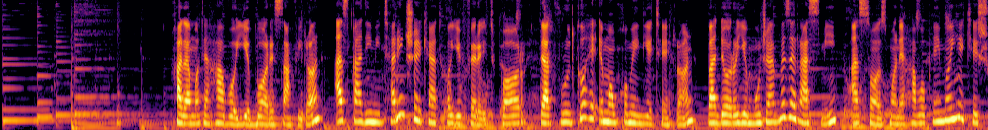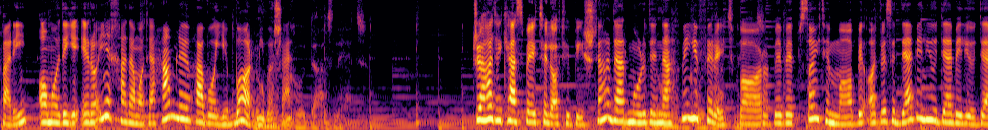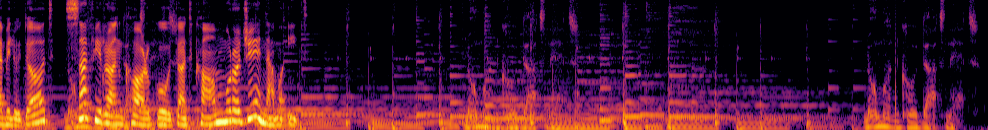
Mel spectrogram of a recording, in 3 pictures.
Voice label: ضبط صدای تبلیغاتی با آهنگ انتظار; سفیران

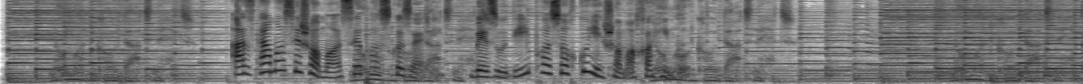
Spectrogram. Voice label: صدای گویا برای زمان انتظار با صدای گوینده خانم

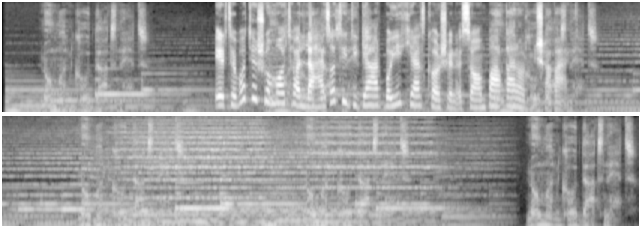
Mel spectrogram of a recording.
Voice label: صدای تلفن گویا برای زمان انتظار با صدای گوینده خانم

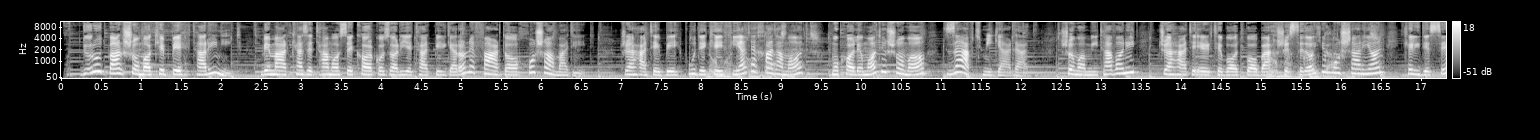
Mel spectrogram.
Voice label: نمونه فایل ضبط شده تلفن گویا برای منشی تلفنی

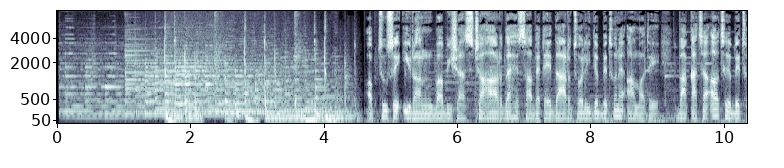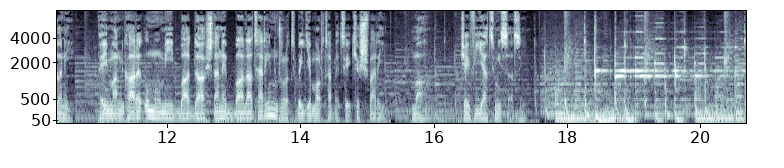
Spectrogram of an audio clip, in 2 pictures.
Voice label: نمونه صدای گوینده حرفه ای; آپتوس ایران

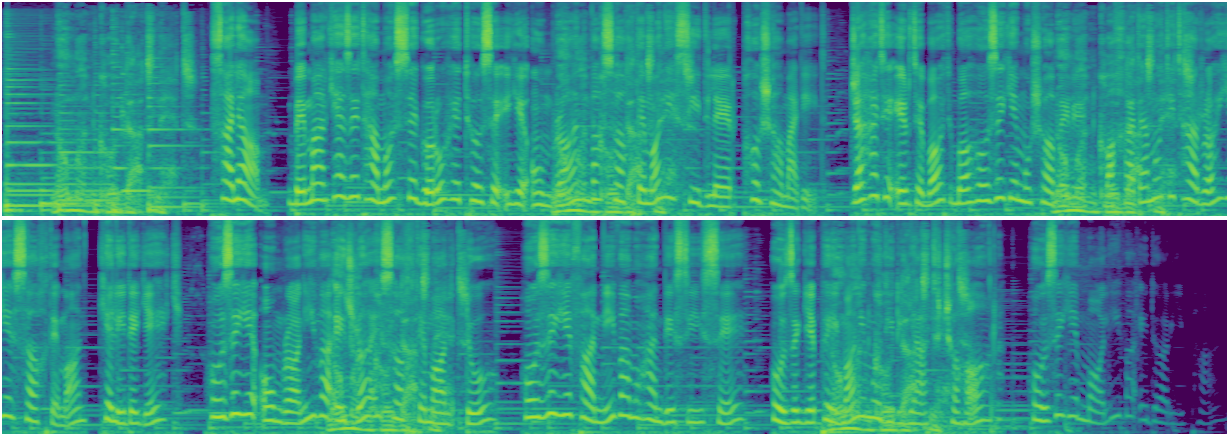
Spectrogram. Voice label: نمونه صدای گوینده حرفه ای اجرا شده در استودیو; نومان

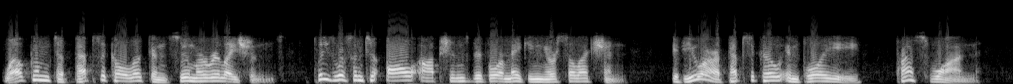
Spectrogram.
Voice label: نمونه متن ivr برای ساعات کاری; شرکت پپسی کولا

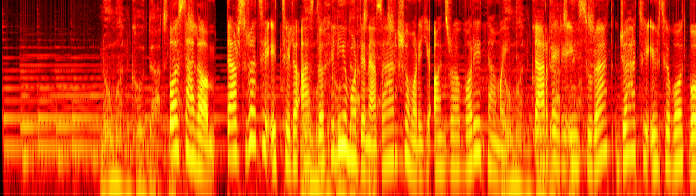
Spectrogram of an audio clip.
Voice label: ضبط صدای خوش آمدگویی منشی سانترال با گوینده خانم

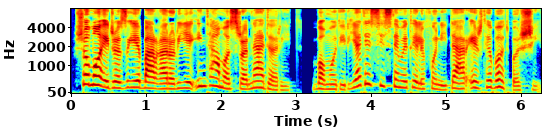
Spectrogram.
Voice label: نمونه پیام فارسی شده سیستم تلفنی 3cx با صدای گوینده

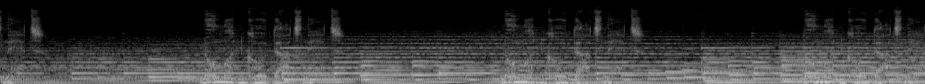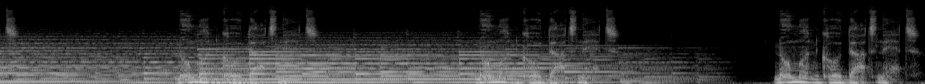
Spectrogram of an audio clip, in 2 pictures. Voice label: صدای سانترال برای خوش آمدگویی با گوینده خانم

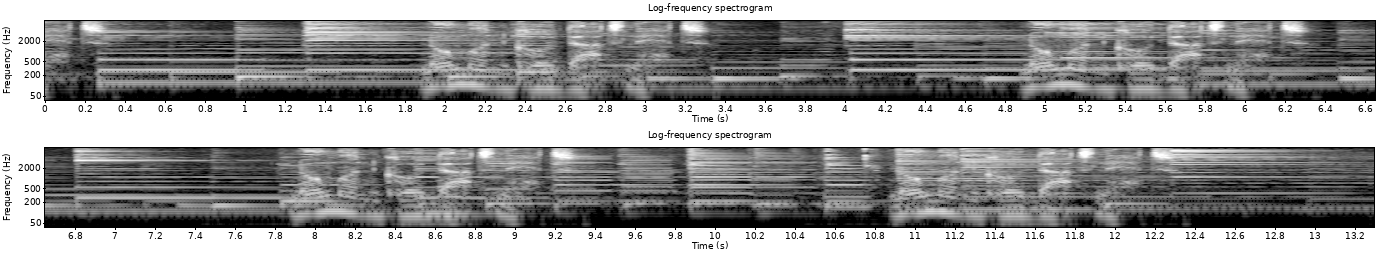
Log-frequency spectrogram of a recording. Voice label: فایل صوتی اعلام نفر چندم در صف انتظار با گوینده بانو

